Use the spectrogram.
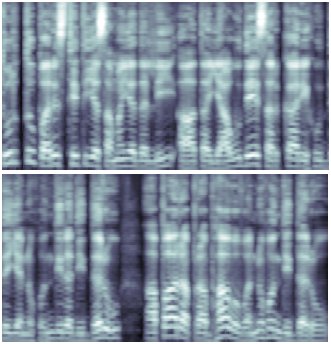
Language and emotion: Kannada, neutral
